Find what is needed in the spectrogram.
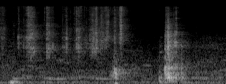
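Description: A knife working a piece of ginger held over a plastic food processor bowl: a run of quick small clicks and scrapes, then a single louder knock near the end.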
